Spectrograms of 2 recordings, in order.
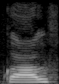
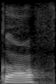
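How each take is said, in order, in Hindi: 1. F से पहले L का साउंड बोला जाता है। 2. F से पहले L का साउंड साइलेंट होता है। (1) "इसको हम काल्फ नहीं पढ़ते हैं" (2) "काफ पढ़ते हैं"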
